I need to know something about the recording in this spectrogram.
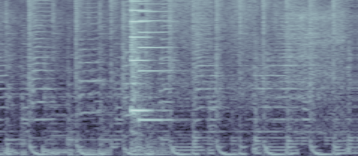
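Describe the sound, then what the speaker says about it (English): Doorbell-style quiz buzzer chime from the video game AI The Somnium Files: one bright ding-dong rings out over a looping, busy game music track, with no talk. "Ding dong! Oh, and Team Popo presses the button."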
